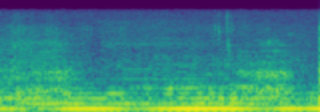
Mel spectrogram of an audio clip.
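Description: A water-filled Tibetan singing bowl sustaining a steady ringing hum as a padded wooden striker is rubbed around its rim. The hum holds a low main tone with a few fainter higher tones and dips slightly about the middle. The owner says the bowl is made of meteoric iron.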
